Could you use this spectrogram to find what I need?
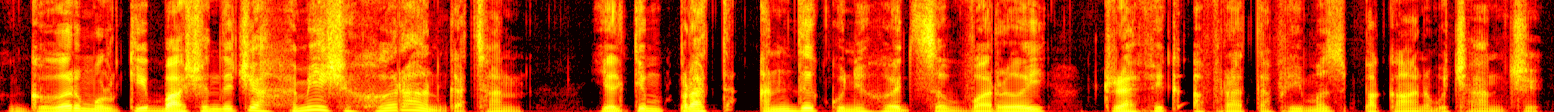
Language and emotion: Kashmiri, surprised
